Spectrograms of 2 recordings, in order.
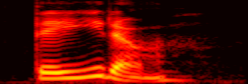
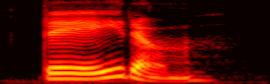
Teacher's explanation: Notice that in fluent speech, the TH of them is frequently dropped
